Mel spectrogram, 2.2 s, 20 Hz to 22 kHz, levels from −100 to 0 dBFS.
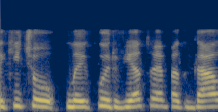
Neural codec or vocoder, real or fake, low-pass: none; real; 7.2 kHz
